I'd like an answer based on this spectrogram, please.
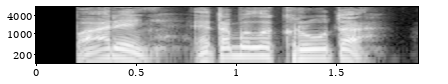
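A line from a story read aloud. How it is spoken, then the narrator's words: Adult shouting. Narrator (Russian): выкрикнул кто-то из взрослых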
